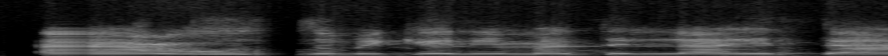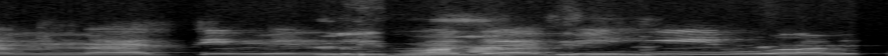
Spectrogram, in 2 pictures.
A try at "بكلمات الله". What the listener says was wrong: کلماتی الف ہے نا, حرف مدہ ہے نا, وہ بکلمات اللہ والا بکلمتی نے.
